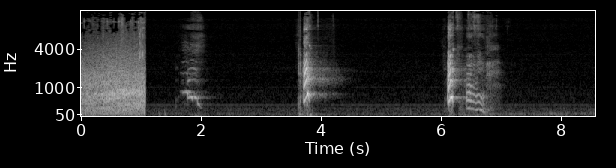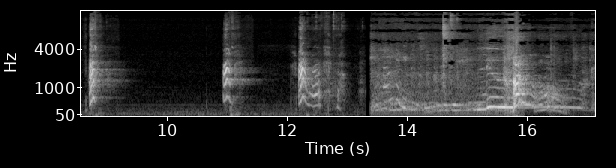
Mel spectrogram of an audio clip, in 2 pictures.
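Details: Siberian Husky in a 2021 funny-moments dog compilation, barking singly at spaced intervals of roughly two to three seconds, sharp and short, ending in a louder, noisier stretch of overlapping whining and voices.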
